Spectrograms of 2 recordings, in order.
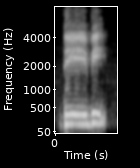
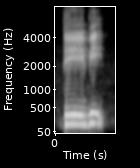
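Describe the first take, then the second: The two takes are said the same way.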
